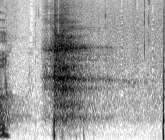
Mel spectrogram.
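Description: A person takes an audible breath, a soft airy sound about a second long, with a faint click near its start.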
